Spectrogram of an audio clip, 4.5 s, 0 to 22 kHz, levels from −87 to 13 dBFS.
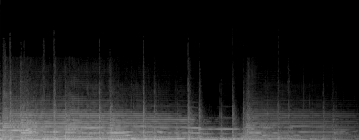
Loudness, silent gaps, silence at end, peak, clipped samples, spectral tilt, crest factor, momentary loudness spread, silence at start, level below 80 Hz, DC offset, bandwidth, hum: -26 LUFS; none; 0 s; -8 dBFS; under 0.1%; -6 dB/octave; 18 dB; 16 LU; 0 s; -44 dBFS; under 0.1%; 11 kHz; none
